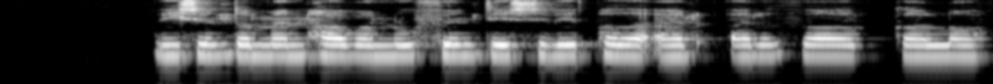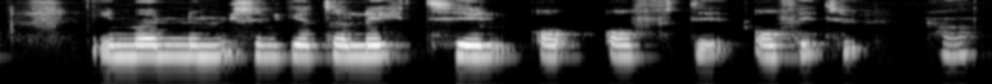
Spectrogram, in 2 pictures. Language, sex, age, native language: Icelandic, female, 30-39, Icelandic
